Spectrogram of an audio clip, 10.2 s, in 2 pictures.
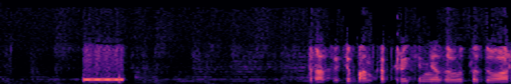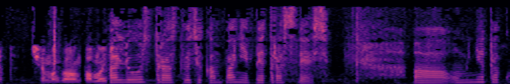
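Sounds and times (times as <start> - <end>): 
telephone ringback tone connecting to a bank operator: 0.8 - 1.2
speech: 3.1 - 10.1.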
